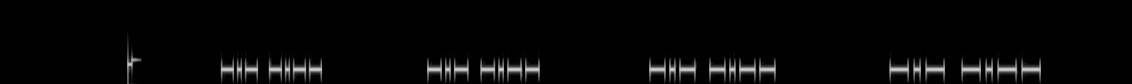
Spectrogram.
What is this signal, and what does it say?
Morse code, heard as a keyed tone, about 29 wpm, 700 Hz. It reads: KY KY KY KY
